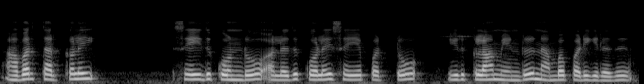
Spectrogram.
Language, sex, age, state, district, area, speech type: Tamil, female, 30-45, Tamil Nadu, Chennai, urban, read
